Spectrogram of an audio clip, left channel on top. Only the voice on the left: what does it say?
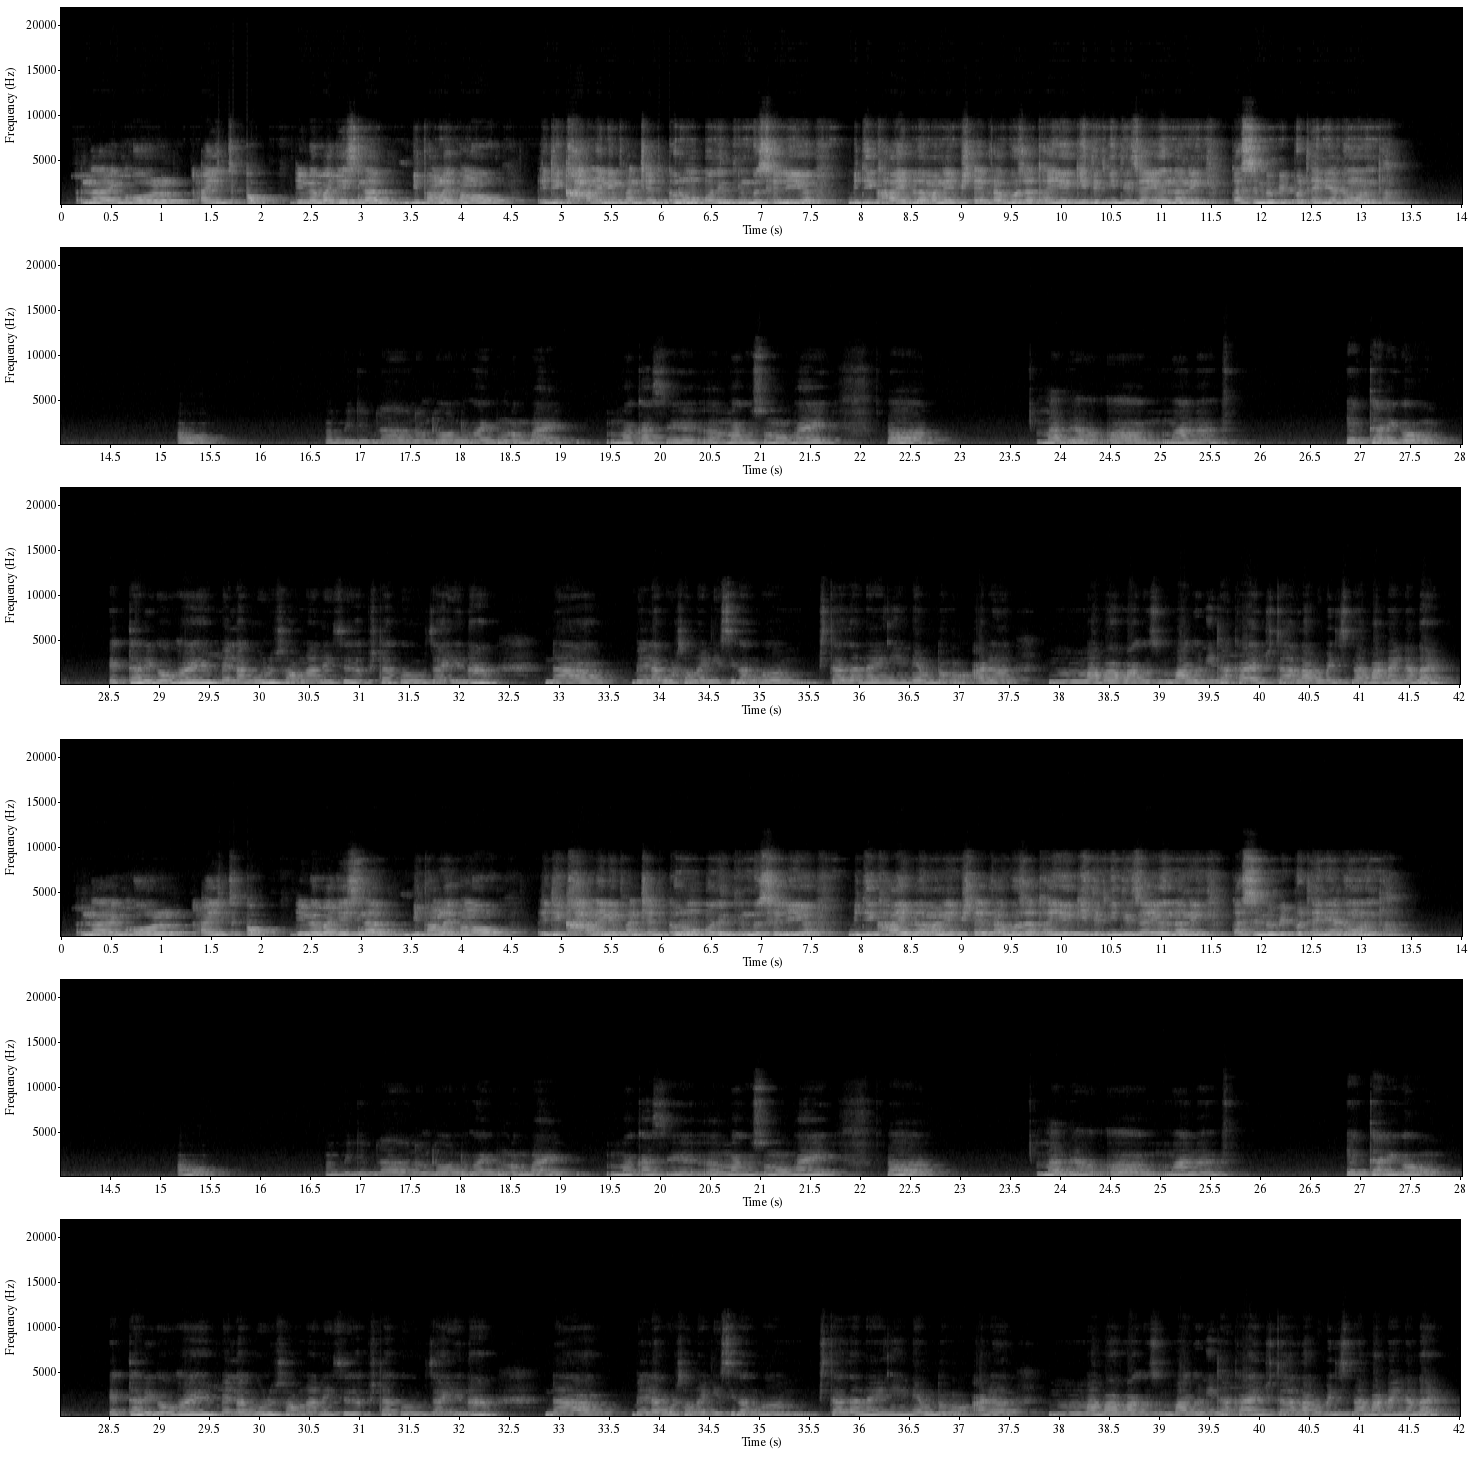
नारेंखल थाइजौ बिदिनो बायदिसिना बिफां लाइफाङाव बिदि खानाय नेमखान्थिया दाब दङ जोंथिंबो सोलियो। बिदि खायोब्ला माने फिथाइफ्रा बुरजा थायो गिदिर गिदिर जायो होननानै दासिमबो बे फोथायनाया दङ नोंथां।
